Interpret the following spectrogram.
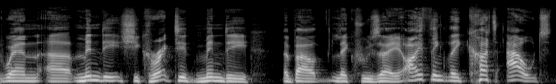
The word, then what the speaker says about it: Le Creuset: And Megyn confirms, yes, Le Creuset, that's how you pronounce it.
